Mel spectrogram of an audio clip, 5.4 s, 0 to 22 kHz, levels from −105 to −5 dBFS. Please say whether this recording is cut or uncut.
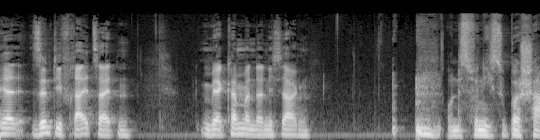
cut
